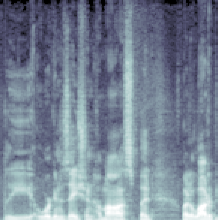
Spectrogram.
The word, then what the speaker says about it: Hamas: he mispronounced the organization Hamas but what a lot of people were saying is he called Hamas hummus you know the like uh the dip made out of chickpeas hummus he called Hamas hummus you can sort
